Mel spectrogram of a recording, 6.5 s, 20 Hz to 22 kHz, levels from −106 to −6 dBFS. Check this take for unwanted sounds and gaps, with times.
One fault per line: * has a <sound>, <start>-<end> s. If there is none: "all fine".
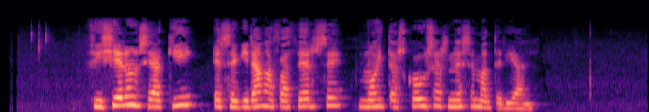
all fine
